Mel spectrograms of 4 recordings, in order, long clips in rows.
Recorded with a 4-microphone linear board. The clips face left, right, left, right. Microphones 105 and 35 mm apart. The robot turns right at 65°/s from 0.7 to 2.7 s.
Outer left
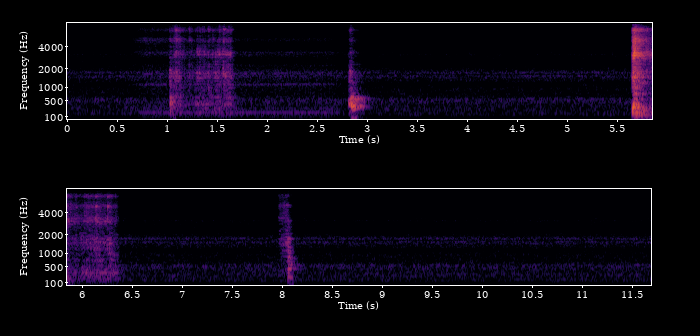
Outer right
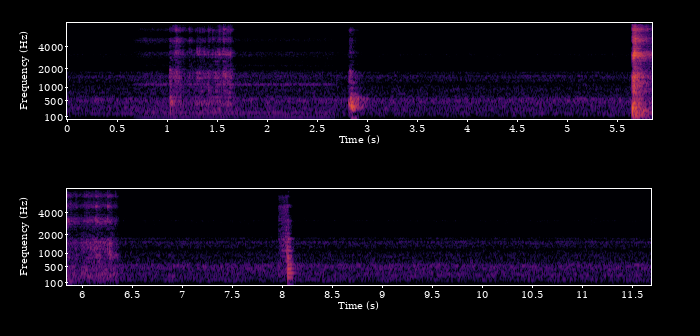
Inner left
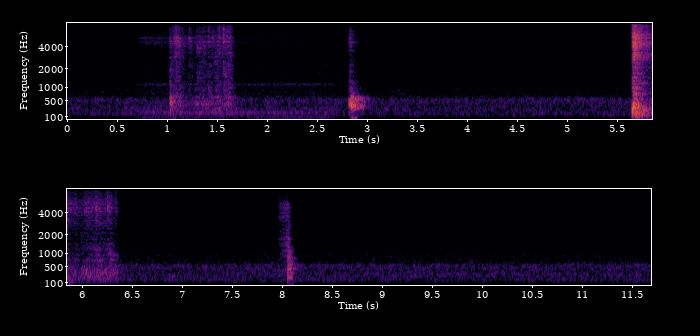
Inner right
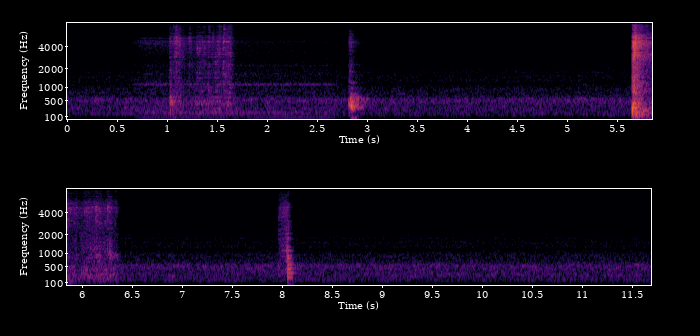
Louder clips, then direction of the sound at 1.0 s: Even, inner right 1 dB; 170° right.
